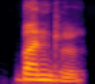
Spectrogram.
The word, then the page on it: bundle: Indian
